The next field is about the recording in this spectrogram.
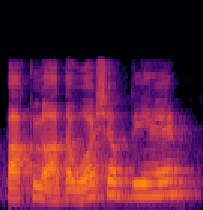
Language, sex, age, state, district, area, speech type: Goan Konkani, male, 30-45, Goa, Tiswadi, rural, spontaneous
